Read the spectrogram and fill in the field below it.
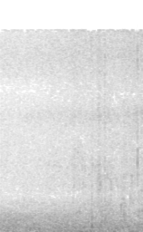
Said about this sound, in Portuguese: Estou na praia. E aí eu queria entrar no mar, porque, enfim, eu gosto de entrar no mar.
